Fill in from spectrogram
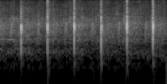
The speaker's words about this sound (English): Oh, I wish you would clap your hands to Jesus today.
